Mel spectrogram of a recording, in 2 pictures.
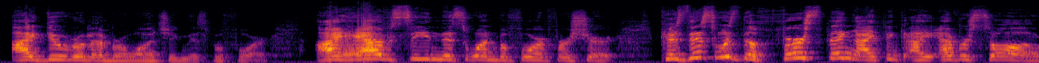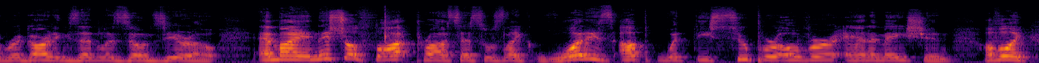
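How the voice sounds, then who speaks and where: A man's voice: high voice, sharp tone. A man hosting a casual reaction video, chatty and exclamatory as he comments. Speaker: video host, streamer.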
